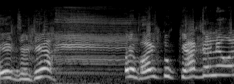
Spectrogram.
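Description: Wavering vocal cries, about four in a row, each with its pitch bending up and down; one is held for most of a second. No clear words are heard.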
